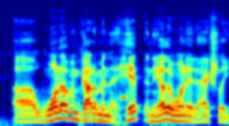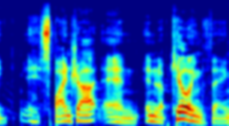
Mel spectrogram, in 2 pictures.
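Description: An ordinary speaking voice from a man, medium in pitch, with lively intonation at a moderate pace. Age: 20s. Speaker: podcast co-host. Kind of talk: casual chat. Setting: home man cave studio.

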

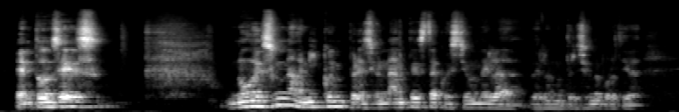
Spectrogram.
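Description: At a moderate pace, a man talks at medium pitch with ordinary pitch variation, over noticeable background noise and audible room echo. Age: 30s. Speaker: sports nutritionist. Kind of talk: casual chat.

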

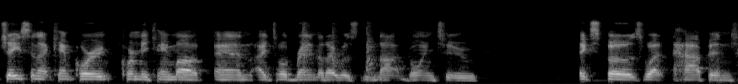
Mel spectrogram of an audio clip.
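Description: A man with a normal speaking voice talks at a medium pitch and a moderate pace. The background is quiet. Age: 40s. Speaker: podcast host. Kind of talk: casual chat.

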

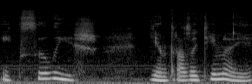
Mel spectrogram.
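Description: A woman speaks in a European Portuguese accent. Noticeable background noise can be heard. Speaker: podcaster. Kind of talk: casual solo monologue. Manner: animated.

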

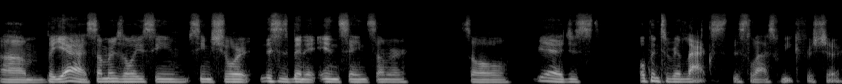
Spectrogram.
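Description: Against a quiet background, a man with an American accent talks at a fairly slow pace in a plain, everyday voice, his medium pitch held in fairly even intonation. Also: dry, close sound with no echo. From Utah. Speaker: teacher and podcast host. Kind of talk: casual interview.

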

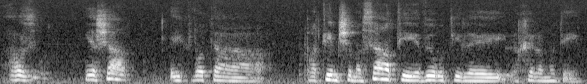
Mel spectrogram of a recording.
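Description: A man talks very slowly at a fairly high pitch, with ordinary pitch variation. Room echo is audible and background noise is noticeable. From Libya (Benghazi). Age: 80s+. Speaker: Holocaust survivor and author. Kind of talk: personal testimony interview.

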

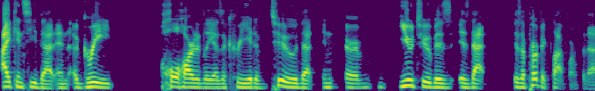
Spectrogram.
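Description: The man keeps a moderate pace. His voice sits fairly high. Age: 20s. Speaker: podcast host. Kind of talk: casual interview chat. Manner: animated.

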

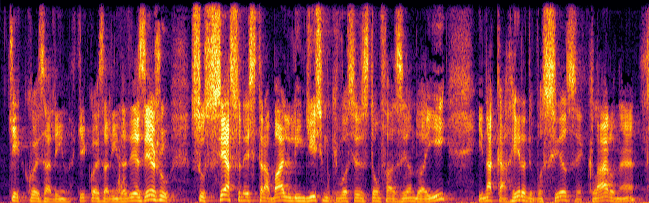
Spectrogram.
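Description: A man with a southern Brazilian accent, medium pitch, ordinary pitch variation, very even loudness and a moderate pace. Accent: gaúcho Brazilian Portuguese. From Rio Grande do Sul, Brazil. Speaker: radio host. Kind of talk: radio interview. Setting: studio. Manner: animated.

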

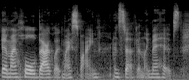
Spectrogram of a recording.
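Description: A woman with vocal fry speaks at a fairly quick pace, her pitch fairly low. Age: 20s. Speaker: podcast co-host, college student. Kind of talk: casual chat. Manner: animated.

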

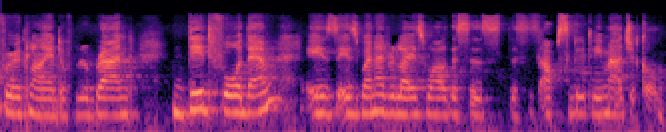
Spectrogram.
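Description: A woman's somewhat breathy voice at a medium pitch, monotone and flat in intonation, at a moderate pace. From Saudi Arabia, Indian family. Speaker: business founder. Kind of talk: interview. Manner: hesitant with fillers.

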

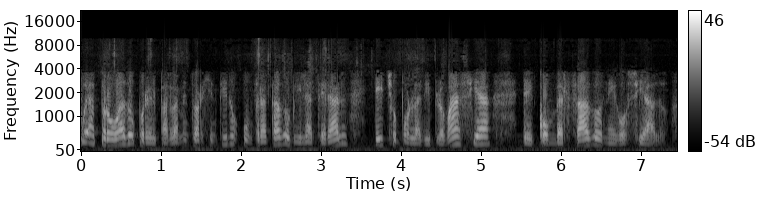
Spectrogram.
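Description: A man's high-pitched voice swings very widely in pitch, moving at a moderate pace. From Argentina, Santiago del Estero (La Banda). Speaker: ambassador. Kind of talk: radio interview.

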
